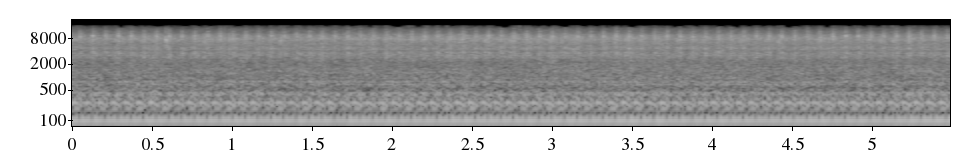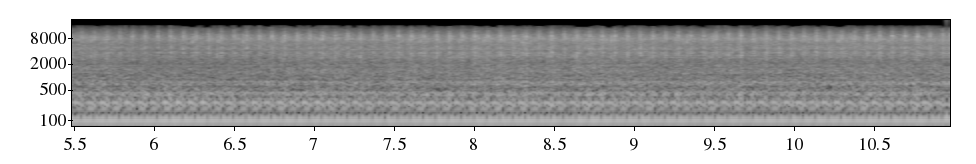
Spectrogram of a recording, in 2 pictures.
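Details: Jeep M715 army truck, fuel injection removed and converted to carburetor, old cold start; steady, even low idle at constant pitch with no misses or surges, settled and idling properly on the carburetor; normal idle.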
